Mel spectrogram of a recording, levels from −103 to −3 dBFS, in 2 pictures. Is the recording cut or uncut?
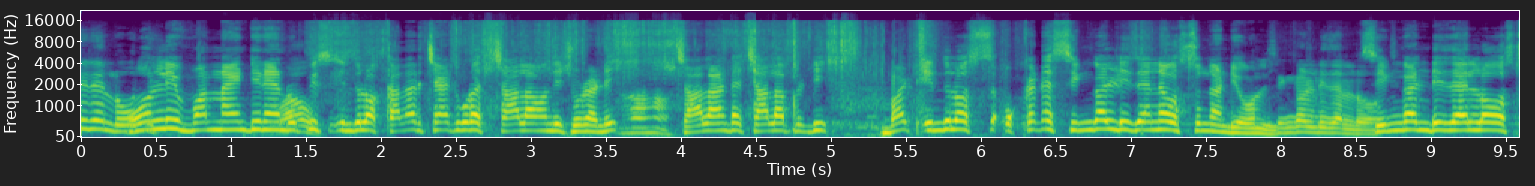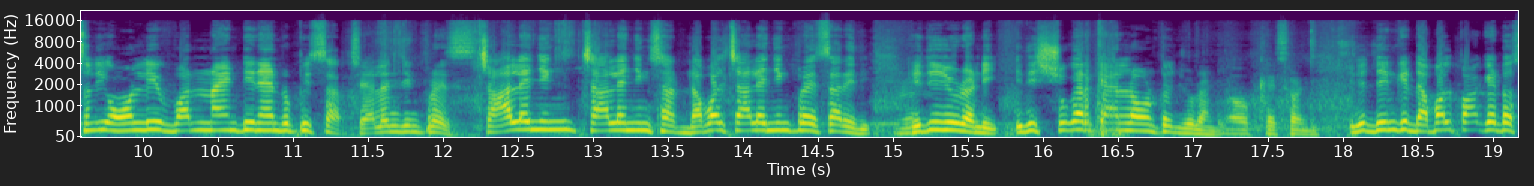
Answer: uncut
